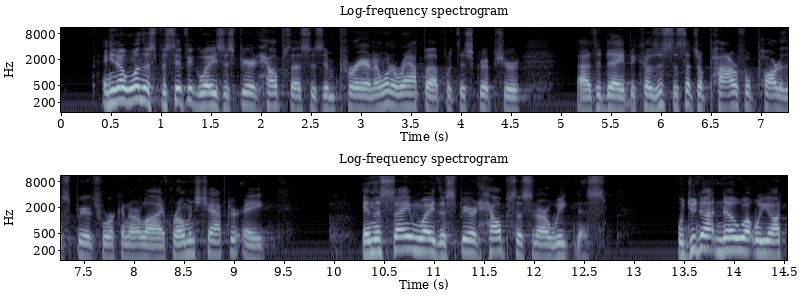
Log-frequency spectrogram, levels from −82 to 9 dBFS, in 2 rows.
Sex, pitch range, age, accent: male, 130-160 Hz, 50-69, American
